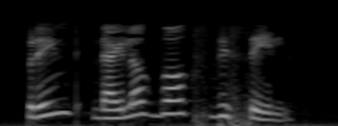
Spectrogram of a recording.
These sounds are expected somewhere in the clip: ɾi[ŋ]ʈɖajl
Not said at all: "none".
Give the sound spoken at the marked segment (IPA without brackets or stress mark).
ɳ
